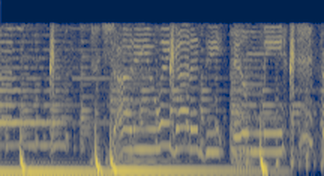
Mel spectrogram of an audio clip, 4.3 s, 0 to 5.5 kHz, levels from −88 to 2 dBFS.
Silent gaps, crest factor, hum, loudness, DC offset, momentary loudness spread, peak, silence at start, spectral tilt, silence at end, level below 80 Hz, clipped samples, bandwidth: none; 14 dB; none; -22 LUFS; under 0.1%; 7 LU; -6 dBFS; 0 s; -9.5 dB/octave; 0 s; -22 dBFS; under 0.1%; 4.1 kHz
